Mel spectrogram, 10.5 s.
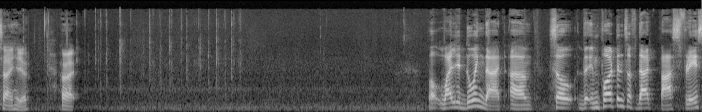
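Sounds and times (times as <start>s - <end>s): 
speech: 0.0s - 1.2s, 6.4s - 10.5s
computer keyboard keystrokes: 1.0s - 3.7s.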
